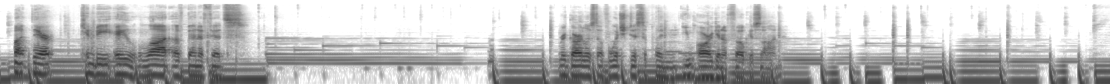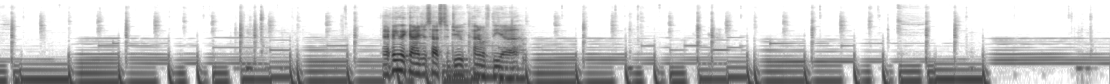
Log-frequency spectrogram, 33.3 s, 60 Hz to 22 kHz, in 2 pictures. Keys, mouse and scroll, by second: 3.0 scroll up 1, 3.1 middle click, 3.8 middle click, 4.4 middle click, 5.4 middle click, 5.8 middle click, 5.8 scroll up 1, 6.4 shift+middle click, 6.8 middle click, 7.8 middle click, 8.7 middle click, 9.5 shift+middle click, 10.2 click, 11.3-12.3 drag, 12.6-13.8 middle drag, 13.8 click, 14.5 click, 15.2 alt+z, 15.5 middle click, 16.2-16.9 scroll up 1, 16.9 middle click, 17.4 scroll up 1, 17.5 middle click, 18.6 click, 18.9 middle click, 19.7 click, 20.0 middle click, 20.3 alt+z, 20.7 middle click, 21.5 middle click, 22.1 alt+z, 22.8 3, 23.1 click, 23.6 middle click, 25.0 click, 26.0 ctrl+z, 26.4 middle click, 27.7-29.0 drag, 29.6 click, 29.9 alt+z, 30.5 click, 30.8 middle click, 31.8 click, 32.8 ctrl+z.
